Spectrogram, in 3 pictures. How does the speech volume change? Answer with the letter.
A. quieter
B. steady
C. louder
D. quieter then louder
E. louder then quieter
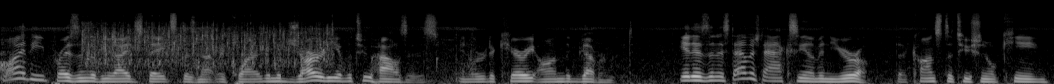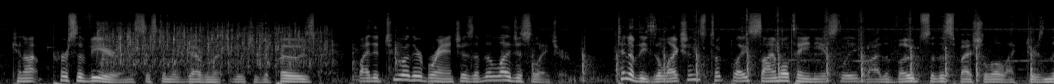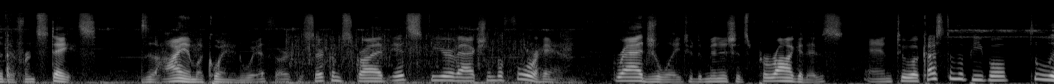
B.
